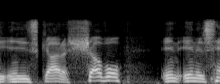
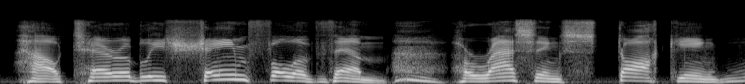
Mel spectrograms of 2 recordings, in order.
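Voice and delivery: sarcastic gasping horror, slowed and rising; mock outrage; much slower than usual. Host mocking critics of the video, sarcastic gasps. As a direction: ham up the shock with gasps.

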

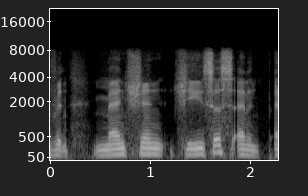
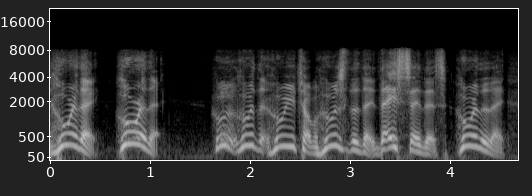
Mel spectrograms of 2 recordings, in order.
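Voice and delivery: high-pitched, insistent cross-examining dad; father's indignant questioning; 10 semitones higher, faster than usual. Retold or imitated. Senior lawyer dad challenging his child's vague "they", indignant questioning. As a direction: pepper them with high, incredulous questions. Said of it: "and he'd say".

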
